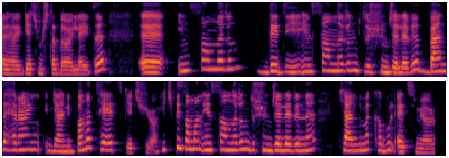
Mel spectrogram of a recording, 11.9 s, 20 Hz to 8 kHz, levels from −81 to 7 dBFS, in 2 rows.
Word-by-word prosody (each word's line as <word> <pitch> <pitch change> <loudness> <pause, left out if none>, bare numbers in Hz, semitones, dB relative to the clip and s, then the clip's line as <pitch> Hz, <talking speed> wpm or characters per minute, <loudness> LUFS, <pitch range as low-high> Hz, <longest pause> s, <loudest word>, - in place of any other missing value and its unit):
eee, 165 -2 -1
geçmişte 180 0 -3
de - - -1
öyleydi. 160 - 0 0.5
Eee, 215 -1 +6 0.2
insanların 350 +7 -2 0.2
dediği, 230 0 0
insanların 280 +4 -1
düşünceleri 225 +1 +1 0.2
bende 265 +4 +5
herhan 285 +1 -1
yani 215 -1 -2
bana 345 +7 +2
teğet 275 -2 0
geçiyor. 175 +3 -8
Hiçbir 285 +6 0
zaman 320 -3 +1
insanların 275 +2 +1
düşüncelerini 260 +1 +2 0.3
kendime 255 +2 +2
kabul 260 +2 -5
etmiyoru 180 -5 -3
260 Hz, 110 wpm, -24 LUFS, 215-285 Hz, 0.5 s, Eee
